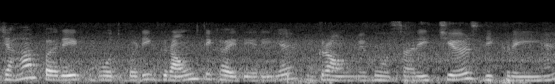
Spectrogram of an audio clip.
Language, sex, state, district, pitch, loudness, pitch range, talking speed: Hindi, female, Punjab, Pathankot, 205 Hz, -16 LUFS, 190-225 Hz, 195 wpm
